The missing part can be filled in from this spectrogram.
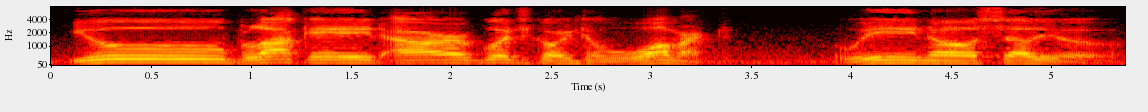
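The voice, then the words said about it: Put-on foreign accent, not very good. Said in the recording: “Maybe my accent wasn't very good.”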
